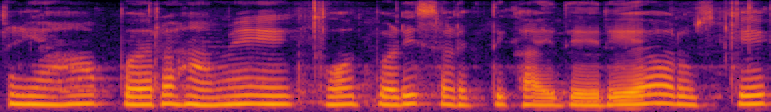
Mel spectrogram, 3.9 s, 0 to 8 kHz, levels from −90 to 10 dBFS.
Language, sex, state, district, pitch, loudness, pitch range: Hindi, female, Chandigarh, Chandigarh, 215 Hz, -15 LUFS, 205-225 Hz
